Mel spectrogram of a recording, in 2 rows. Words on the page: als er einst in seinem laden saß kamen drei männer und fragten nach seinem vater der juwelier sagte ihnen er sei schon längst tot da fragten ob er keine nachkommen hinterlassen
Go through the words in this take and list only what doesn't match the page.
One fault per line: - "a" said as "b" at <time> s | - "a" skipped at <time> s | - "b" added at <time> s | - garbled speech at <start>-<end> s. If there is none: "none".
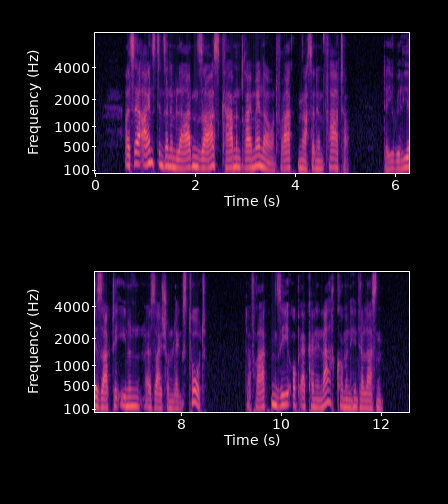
- "sie" added at 9.9 s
